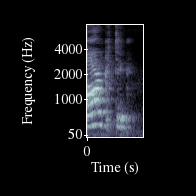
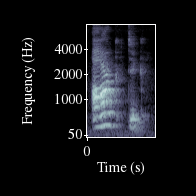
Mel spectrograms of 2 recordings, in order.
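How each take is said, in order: First: A k sound is heard before the t. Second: The same.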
